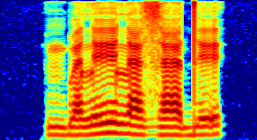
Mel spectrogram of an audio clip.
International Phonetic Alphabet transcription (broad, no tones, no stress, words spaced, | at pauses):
mbælelæ zæd̪e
